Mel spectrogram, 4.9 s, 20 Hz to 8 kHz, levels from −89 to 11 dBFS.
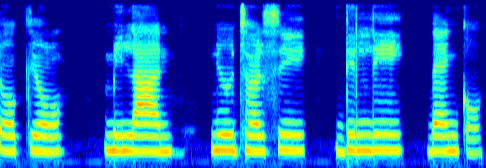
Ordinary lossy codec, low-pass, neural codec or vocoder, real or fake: none; 7.2 kHz; autoencoder, 48 kHz, 32 numbers a frame, DAC-VAE, trained on Japanese speech; fake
